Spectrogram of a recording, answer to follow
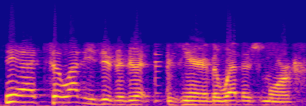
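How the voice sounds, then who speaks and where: A man calling in to a radio show, chatty and laughing often, his voice a little gravelly today. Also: mid-range voice, sing-song, a little fast, lo-fi sound. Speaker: radio guest, impressionist. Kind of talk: casual phone chat. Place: remote call from Florida.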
